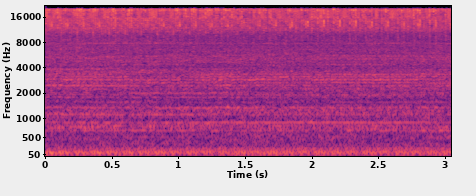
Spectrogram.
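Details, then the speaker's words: 2006 Chrysler 300 SRT8, 71,000 miles, just after intake manifold gasket replacement for an intake leak: deep, steady, even idle with a smooth burble and no stumble or misfire; fired right up, running normally. "Wow, would you look at that? Fired right up, man. No weird hesitation or nothing."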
